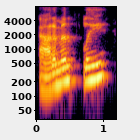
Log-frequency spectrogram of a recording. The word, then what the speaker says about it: adamantly: important to know because when we add the lee adamantly i definitely do that stopped t i'm adamantly opposed to voter suppression so mentally stopping the t and just releasing into the l adamant and adamantly uh thank you for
